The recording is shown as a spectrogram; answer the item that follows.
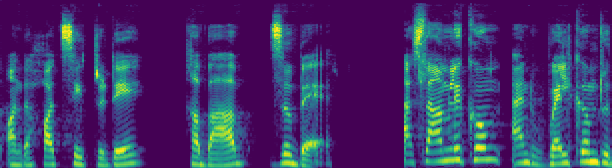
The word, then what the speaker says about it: Khobab: 99% of people, I think, can't pronounce it correctly. It's either Ghabab, it's Gokab, and Khubaib. Mostly it's Khubaib. People say Khubaib a lot.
